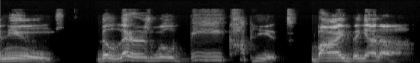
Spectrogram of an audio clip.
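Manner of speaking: very slow, stretched-out words; slow example reading. Shown as a demonstration. Teacher reading converted sentences to students, slow and drawn-out. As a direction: draw each sentence out for learners.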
